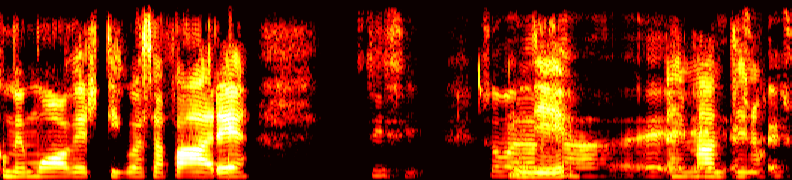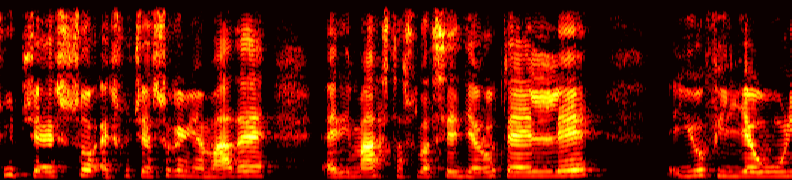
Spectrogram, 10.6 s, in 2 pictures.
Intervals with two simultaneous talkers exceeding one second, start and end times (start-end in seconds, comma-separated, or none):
3.3-5.2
